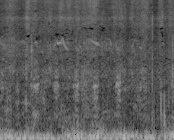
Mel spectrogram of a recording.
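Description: A dog panting faintly in short, quick breaths over a steady low rumble.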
